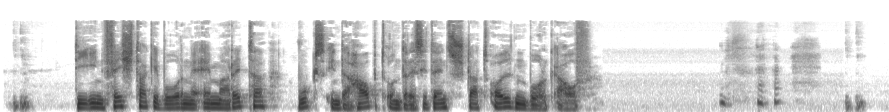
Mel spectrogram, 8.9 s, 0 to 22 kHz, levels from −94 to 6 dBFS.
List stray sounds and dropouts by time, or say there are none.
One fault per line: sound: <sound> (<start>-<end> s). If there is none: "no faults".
sound: laugh (7.2-8.2 s)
